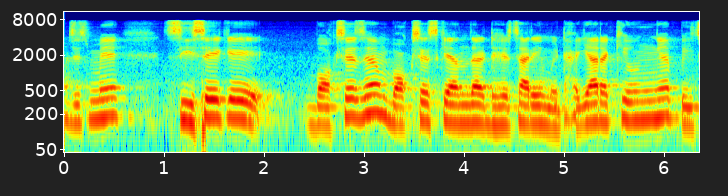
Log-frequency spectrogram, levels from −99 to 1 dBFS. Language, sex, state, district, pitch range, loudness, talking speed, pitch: Hindi, male, Uttar Pradesh, Lucknow, 140-180 Hz, -16 LUFS, 140 wpm, 155 Hz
